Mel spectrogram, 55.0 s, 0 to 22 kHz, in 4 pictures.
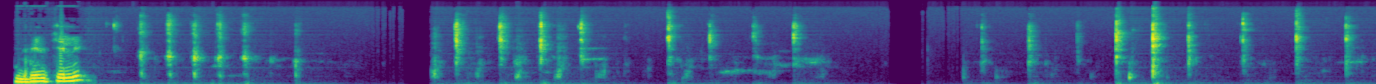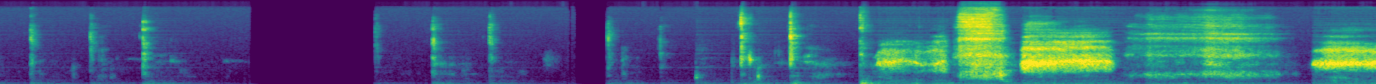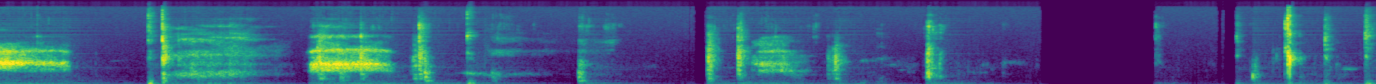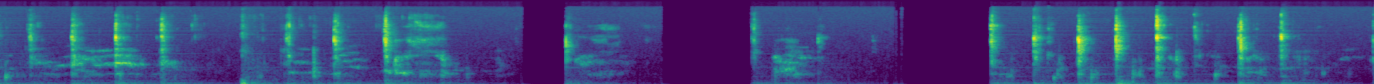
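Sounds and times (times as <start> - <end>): wet mouth noises: 1.1 - 3.1, 4.3 - 8.3, 18.0 - 18.8, 21.1 - 24.9, 29.0 - 29.7, 34.6 - 36.1, 36.8 - 37.1, 39.9 - 45.8, 51.2 - 54.4
chewing clicks: 4.3 - 8.2, 9.7 - 15.4, 39.9 - 45.5, 51.2 - 54.4
breath sounds: 22.5 - 27.4, 29.1 - 31.5.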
